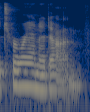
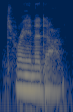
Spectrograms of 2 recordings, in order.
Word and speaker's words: Pteranodon: about dinosaurs and I looked up how you say the name of that dinosaur and it's a Pteranodon Pteranodon I'll even link a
